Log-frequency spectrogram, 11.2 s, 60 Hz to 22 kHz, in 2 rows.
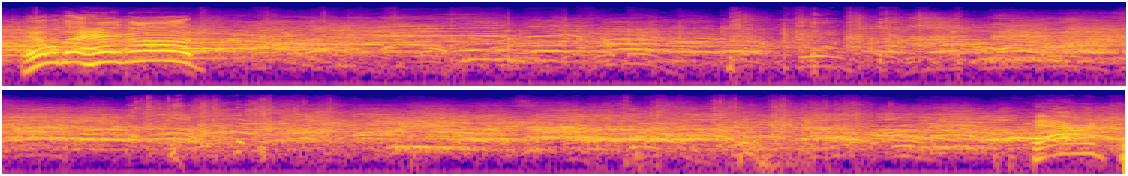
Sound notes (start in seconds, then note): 4.3 fans chanting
